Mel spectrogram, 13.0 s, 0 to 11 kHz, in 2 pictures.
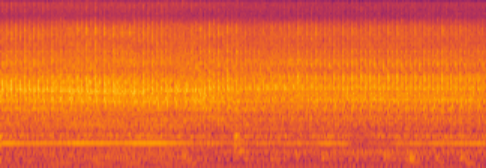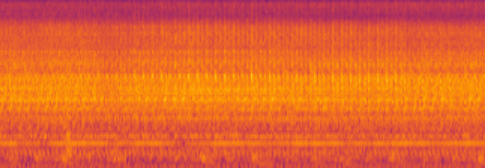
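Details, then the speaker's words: Nissan QG15DE engine at warm idle: fast, light, even ticking about three per second, left over after a cold-start knock faded with warm-up; top-end tick of unknown cause. "По мере прогрева он проходит, но цокот остается такой."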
